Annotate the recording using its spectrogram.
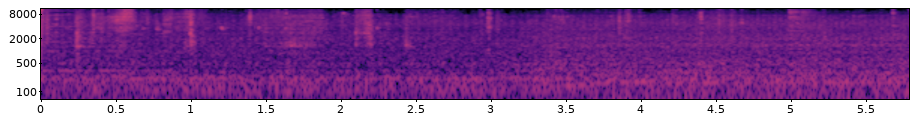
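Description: A man chews food.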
